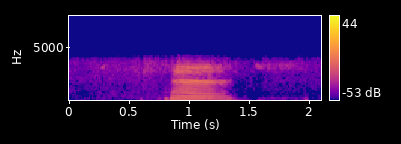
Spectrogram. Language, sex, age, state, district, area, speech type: Santali, female, 18-30, West Bengal, Malda, rural, conversation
